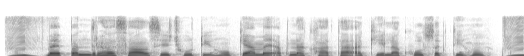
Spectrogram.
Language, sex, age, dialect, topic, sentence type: Hindi, female, 25-30, Garhwali, banking, question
